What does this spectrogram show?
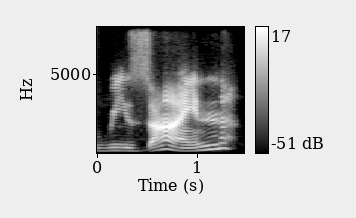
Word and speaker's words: resign: letter is silent h paula doesn't like her job so she's going to resign resign and look for a new one that's the letter g the writer received an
